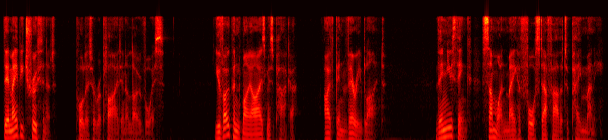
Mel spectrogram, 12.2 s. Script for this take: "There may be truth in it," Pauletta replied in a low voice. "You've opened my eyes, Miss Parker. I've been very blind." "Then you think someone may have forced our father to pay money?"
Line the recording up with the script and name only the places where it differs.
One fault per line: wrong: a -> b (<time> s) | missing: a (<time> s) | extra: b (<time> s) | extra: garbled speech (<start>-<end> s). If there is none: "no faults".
no faults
